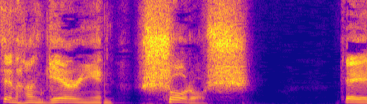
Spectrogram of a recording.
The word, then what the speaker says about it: Soros: John no look um it's okay it it's pronounced in Hungarian shos okay it's anglicized as Soros shos is a as anybody of Hungarian descent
